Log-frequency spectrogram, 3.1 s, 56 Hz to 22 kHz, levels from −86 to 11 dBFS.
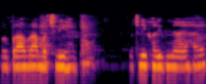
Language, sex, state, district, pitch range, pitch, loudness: Hindi, female, Bihar, Kishanganj, 200-205 Hz, 200 Hz, -19 LUFS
